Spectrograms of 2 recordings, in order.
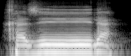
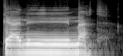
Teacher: i saiti uzun tələffüz olundu. Daha sonra qənimət sözü qənimət formasında, yəni i saiti uzun tələffüz olundu. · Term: səs uzanması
